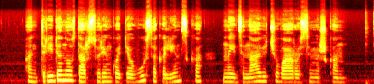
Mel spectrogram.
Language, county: Lithuanian, Kaunas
